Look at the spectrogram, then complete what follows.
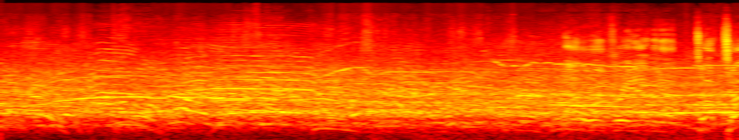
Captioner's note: audience cheers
